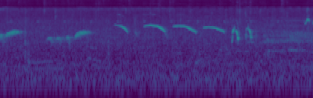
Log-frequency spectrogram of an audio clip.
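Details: Nias noktah white-rumped shama singing. Clear arched whistles repeat one after another, each rising then falling, followed by quicker twisting notes, all over a constant noisy hiss.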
